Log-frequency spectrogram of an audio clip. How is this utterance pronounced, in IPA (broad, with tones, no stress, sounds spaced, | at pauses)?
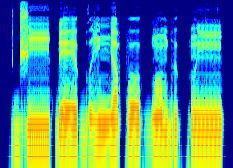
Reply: d͡ʒ iː˦ ɓ eː˨ ɡʷ iː˨ ɲ a˧ p oː˧ ɡ͡b ɔ̃˦ b ɨ˦ kʷ ĩ˦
